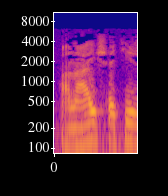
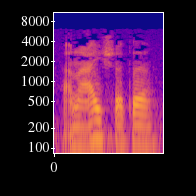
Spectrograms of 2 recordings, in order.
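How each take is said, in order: First: The name ends with an 'i' vowel. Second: The name ends with an 'a' vowel. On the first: The speaker calls it wrong. "Ана Айшати же не говорите же" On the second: The speaker calls it right.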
